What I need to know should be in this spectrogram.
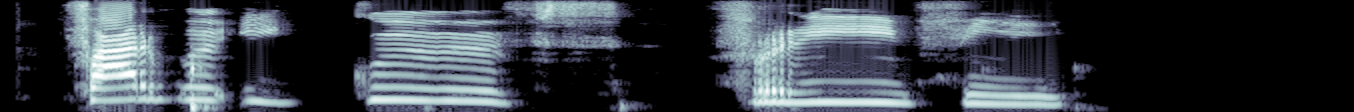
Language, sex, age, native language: Icelandic, male, 9, Polish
